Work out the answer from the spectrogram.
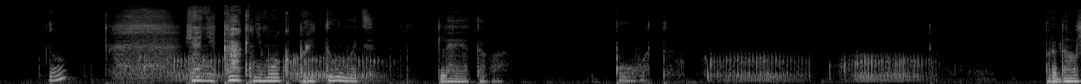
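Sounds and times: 
speech: 0.5s - 0.8s, 1.9s - 3.8s, 4.4s - 5.1s, 6.2s - 6.7s, 10.5s - 10.8s
cat purring: 1.1s - 4.2s, 6.6s - 10.0s.

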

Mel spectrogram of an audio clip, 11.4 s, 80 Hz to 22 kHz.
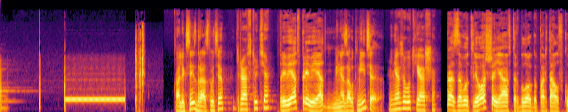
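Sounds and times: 
loud steady telephone dial tone: 1.3s - 2.6s
speech: 3.5s - 11.3s.

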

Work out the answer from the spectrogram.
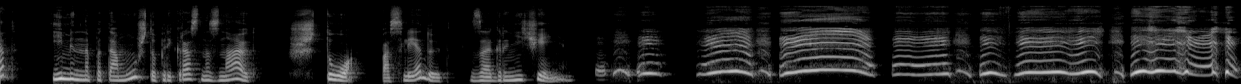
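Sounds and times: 
speech: 0.5s - 6.5s
young child crying and whining: 5.9s - 12.4s.

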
